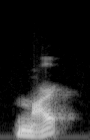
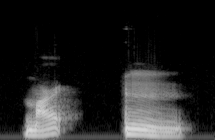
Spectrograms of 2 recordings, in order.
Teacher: We can take the T and make it a stop T. Mart. Stop the air.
